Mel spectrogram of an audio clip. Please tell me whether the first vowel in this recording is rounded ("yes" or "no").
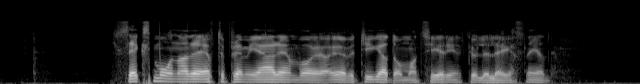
no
